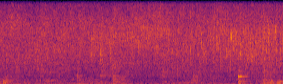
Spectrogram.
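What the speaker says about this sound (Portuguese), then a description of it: "Quanto tempo que vai fritar esse toucinho?" Toucinho (bacon) fries steadily in a pan for feijão tropeiro, a dense, even sizzle with small crackles and occasional pops throughout.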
